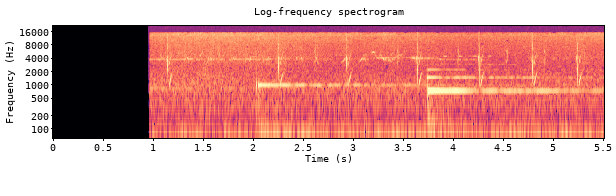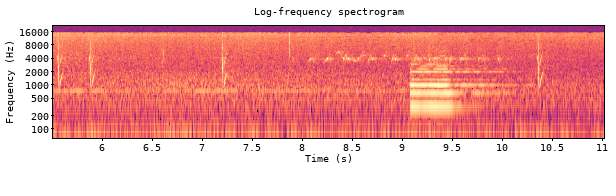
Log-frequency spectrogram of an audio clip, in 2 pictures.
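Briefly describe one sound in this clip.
Soft electronic chimes ring out in short notes.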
